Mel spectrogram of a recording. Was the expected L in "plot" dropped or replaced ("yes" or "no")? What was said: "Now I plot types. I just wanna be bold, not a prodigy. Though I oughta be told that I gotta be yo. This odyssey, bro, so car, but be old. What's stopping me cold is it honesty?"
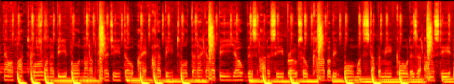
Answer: yes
